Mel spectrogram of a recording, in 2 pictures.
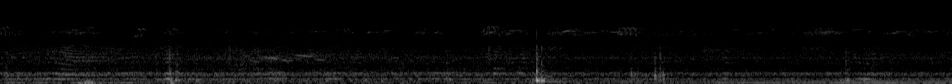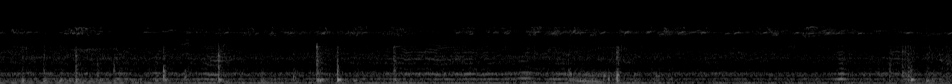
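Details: Big honey bee swarm being captured in Australia in the cool early morning: sustained buzzing drone over a heavy low rumble, with scattered clicks and taps from handling the swarm throughout.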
